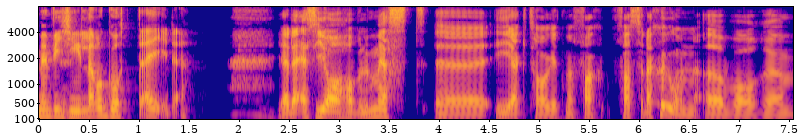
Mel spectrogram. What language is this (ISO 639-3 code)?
swe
